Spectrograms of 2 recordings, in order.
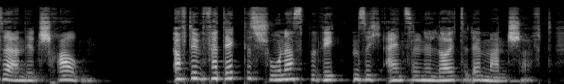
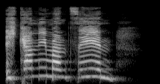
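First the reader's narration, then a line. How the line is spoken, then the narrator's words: Call. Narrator (German): rief es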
